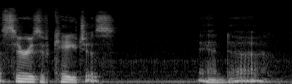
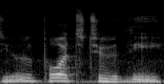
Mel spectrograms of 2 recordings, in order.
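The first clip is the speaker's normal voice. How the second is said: put-on higher, slow Russian-accented order; 4 semitones higher, slower than usual. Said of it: "the Alterans are now Russian".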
